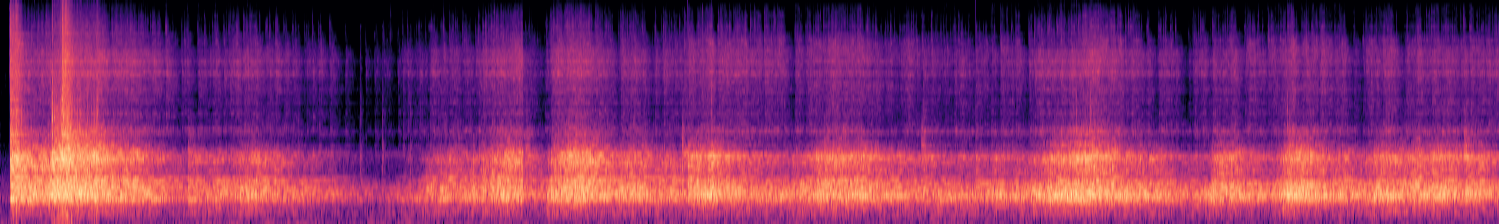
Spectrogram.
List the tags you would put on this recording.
Music > Solo percussion
thunder-tube Blue-Snowball crash cartoon

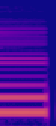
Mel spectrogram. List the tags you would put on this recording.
Instrument samples > String
arpeggio cheap design guitar sound stratocaster tone

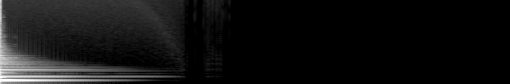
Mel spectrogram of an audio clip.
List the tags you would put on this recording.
Music > Solo percussion
hitom toms rimshot drum acoustic tom flam roll percussion studio beatloop perc instrument beats kit drumkit percs velocity hi-tom rim oneshot tomdrum beat fill drums

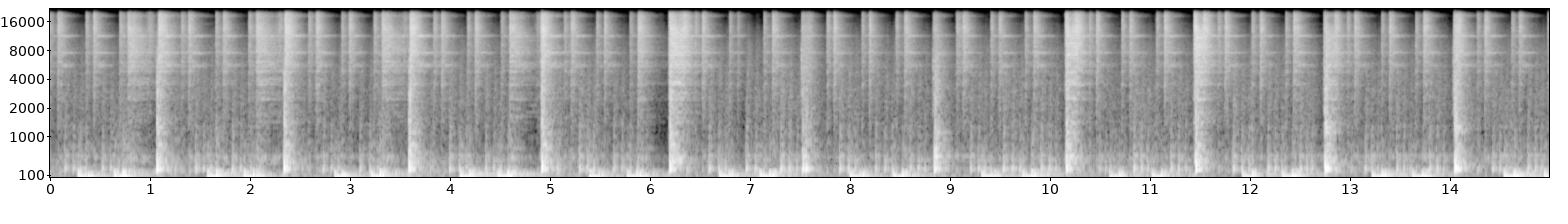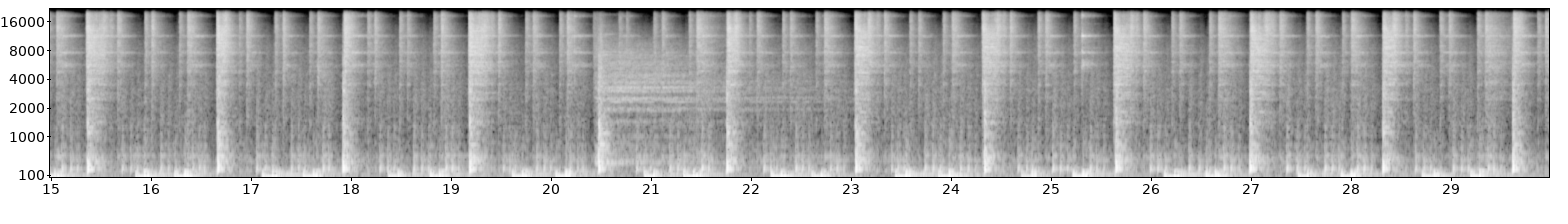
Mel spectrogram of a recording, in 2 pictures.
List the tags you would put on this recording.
Music > Solo percussion
Drums-Sample Drum-Set Studio-Drum-Set

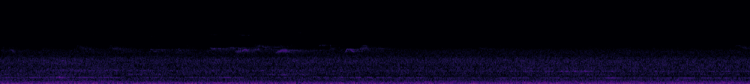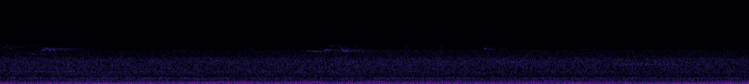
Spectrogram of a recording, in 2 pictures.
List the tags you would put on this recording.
Soundscapes > Nature
soundscape raspberry-pi phenological-recording field-recording meadow natural-soundscape alice-holt-forest nature

